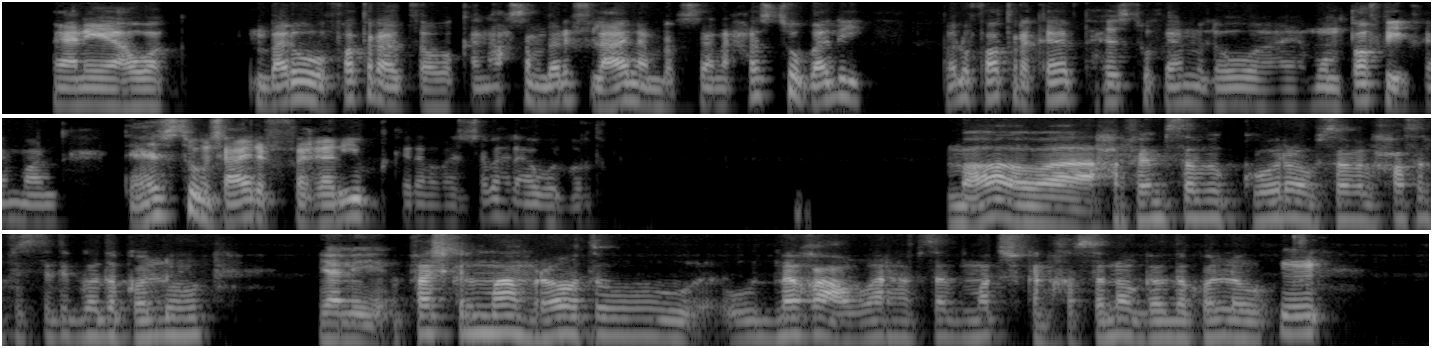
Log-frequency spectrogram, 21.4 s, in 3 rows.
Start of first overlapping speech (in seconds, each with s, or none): none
